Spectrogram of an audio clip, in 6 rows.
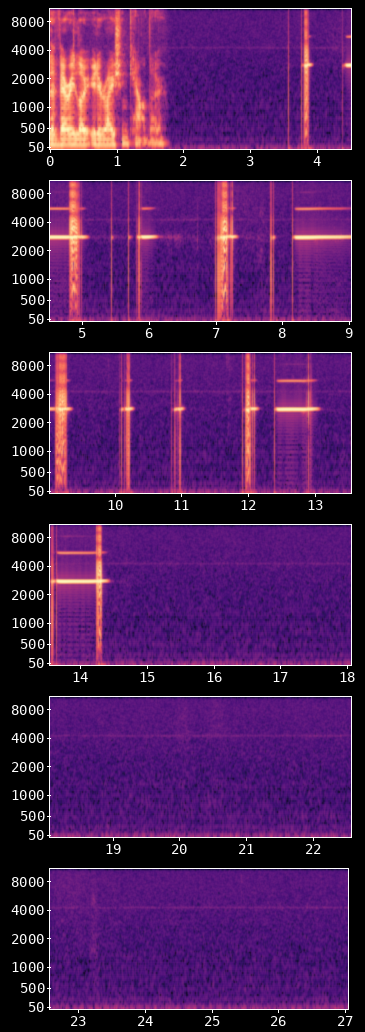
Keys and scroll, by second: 3.3 space, 14.7 space, 15.4 shift+super+r, 16.6 Return, 18.0 Tab, 19.6 typing, 26.4-27.0 typing.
